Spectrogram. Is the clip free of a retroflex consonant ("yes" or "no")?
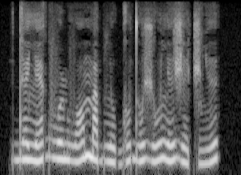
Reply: no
